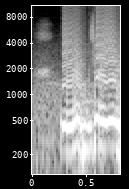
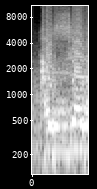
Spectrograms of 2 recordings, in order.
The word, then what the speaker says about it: হুসাইন: হুসাইন হুসাইন, হাইসান হাইসান হাইসান, আচ্ছা নামটা উচ্চারণ করা, এটা আদব হয়েছে না বেয়াদব হয়েছে?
